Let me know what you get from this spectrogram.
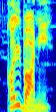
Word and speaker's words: Collboni: I per què hi ha gent que diu Collboni? – perquè no saben una norma bàsica de la pronunciació catalana, que és que els mots compostos es pronuncien amb doble accent.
